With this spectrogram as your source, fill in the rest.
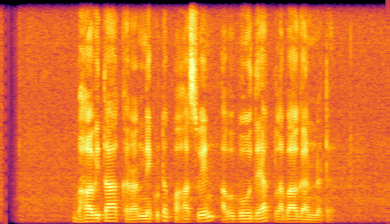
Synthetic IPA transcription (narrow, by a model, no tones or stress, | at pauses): bʱaːʋit̪aːkəɾanːekuʈəpaɦasuʋenaʋəboːd̪əjaklabaːɡanːəʈə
